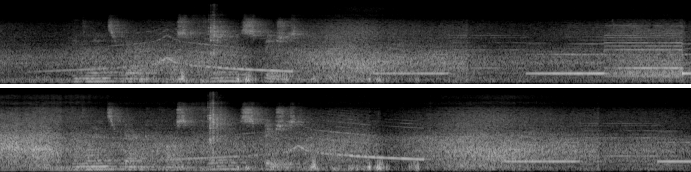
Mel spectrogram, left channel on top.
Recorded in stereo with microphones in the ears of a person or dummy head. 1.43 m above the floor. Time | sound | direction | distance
0.7 | a man speaking | 50° right (ahead or behind) | 5 m
2.1 | a crack | 50° right (ahead or behind) | 2.5 m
